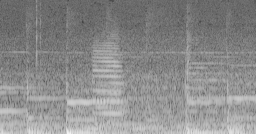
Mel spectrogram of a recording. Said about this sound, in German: Kaufen wir eine neue Linie von Eberholzen Hauptbahnhof durch Kötz Hauptbahnhof bis nach Neumünster. Und hier fährt los unsere Lok.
